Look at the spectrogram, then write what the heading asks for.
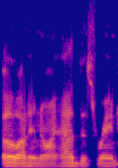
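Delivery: ordinary talk, nothing marked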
